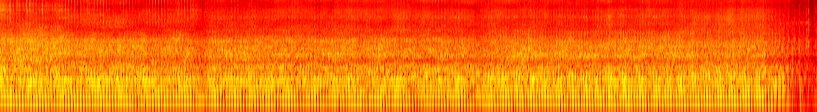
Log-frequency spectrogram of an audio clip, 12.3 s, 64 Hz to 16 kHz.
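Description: A self-propelled MM48SPH petrol lawn mower runs steadily at close range, its engine droning evenly as it mows grass, with a constant buzzing hum that cuts off at the end.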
